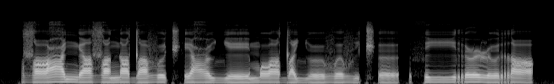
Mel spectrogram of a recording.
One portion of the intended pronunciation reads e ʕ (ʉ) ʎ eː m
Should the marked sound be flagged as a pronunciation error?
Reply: no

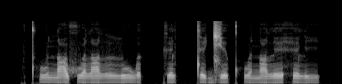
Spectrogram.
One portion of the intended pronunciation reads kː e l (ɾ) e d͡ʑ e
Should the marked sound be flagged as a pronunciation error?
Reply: yes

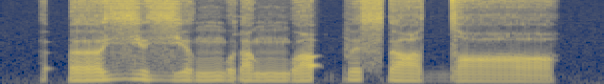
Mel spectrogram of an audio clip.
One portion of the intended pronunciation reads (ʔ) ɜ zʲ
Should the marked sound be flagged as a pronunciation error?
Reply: no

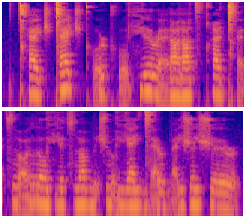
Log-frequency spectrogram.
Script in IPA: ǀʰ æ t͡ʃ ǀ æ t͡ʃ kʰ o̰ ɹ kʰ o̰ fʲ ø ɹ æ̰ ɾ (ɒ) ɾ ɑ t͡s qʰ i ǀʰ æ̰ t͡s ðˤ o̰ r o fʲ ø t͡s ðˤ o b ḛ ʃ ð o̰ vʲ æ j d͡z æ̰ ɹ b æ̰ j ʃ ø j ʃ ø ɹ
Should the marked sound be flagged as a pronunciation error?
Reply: yes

